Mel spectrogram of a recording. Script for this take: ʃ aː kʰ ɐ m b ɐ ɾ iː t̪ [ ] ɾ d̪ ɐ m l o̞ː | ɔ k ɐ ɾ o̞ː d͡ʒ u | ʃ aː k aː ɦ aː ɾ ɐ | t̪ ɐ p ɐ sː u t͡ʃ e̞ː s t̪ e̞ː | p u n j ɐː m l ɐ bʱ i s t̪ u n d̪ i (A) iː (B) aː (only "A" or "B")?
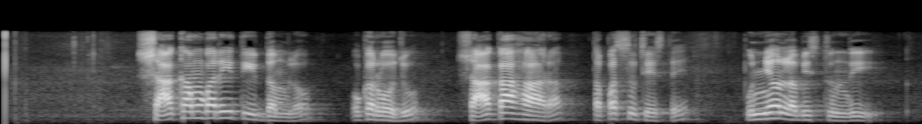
A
